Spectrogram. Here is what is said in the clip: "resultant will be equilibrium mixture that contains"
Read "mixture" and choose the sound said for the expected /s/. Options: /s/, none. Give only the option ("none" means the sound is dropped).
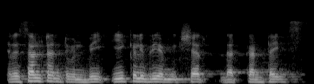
none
